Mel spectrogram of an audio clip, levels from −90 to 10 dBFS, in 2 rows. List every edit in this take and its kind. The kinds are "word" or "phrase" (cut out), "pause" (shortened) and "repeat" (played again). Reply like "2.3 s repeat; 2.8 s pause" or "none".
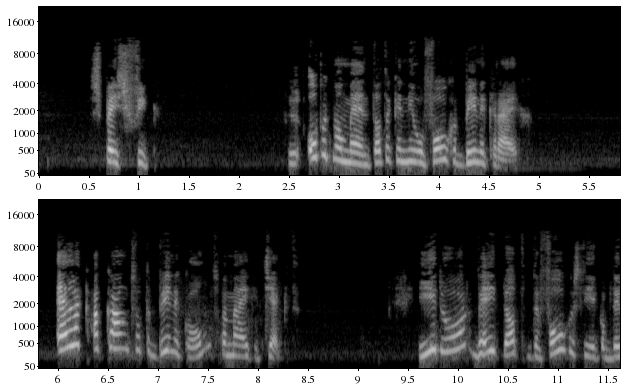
7.6 s word; 10.4 s word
